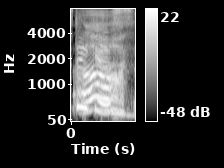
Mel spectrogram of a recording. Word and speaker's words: Dacus: my God yeah do is it day kiss yeah it's day kiss yeah like daytime kiss kiss day Lucy daytime kiss kiss a little bit it helps right that it's also cool day kiss wow wow daytime kiss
